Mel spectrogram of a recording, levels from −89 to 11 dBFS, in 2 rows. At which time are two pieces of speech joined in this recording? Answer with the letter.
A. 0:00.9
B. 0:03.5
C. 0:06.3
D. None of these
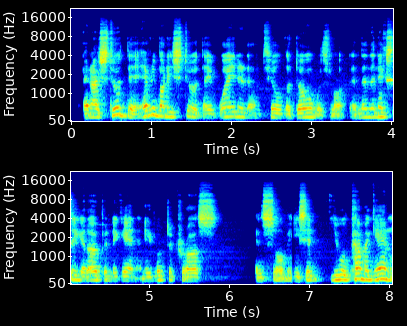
D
